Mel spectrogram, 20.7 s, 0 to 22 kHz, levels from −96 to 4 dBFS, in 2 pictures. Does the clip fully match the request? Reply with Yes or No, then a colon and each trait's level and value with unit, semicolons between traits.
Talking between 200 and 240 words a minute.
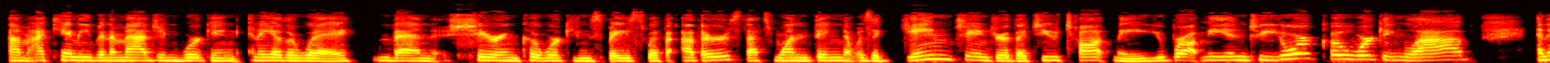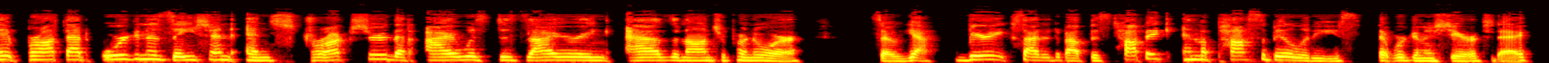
No: average, 185 wpm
